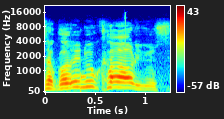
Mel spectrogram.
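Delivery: put-on high Welsh accent. Quoting the Welsh club secretary's habit: imitating a Welsh guy. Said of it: "a Welsh guy that's the secretary".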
